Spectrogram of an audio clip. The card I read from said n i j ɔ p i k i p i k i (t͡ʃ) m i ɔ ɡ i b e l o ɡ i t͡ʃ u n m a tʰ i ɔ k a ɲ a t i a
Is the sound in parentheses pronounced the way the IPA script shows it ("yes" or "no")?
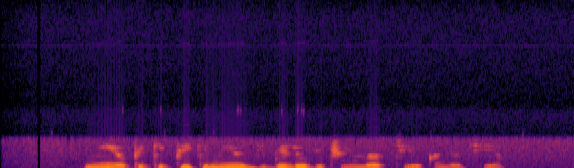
no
